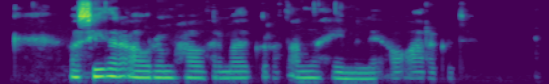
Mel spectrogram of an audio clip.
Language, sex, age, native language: Icelandic, female, 30-39, Icelandic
